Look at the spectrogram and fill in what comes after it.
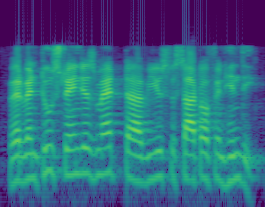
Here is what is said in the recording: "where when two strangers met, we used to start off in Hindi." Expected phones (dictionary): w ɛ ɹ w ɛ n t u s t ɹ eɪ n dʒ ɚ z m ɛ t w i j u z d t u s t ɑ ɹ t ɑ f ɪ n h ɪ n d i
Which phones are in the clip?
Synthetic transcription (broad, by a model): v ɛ ɹ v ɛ n t u s t ɹ eɪ n dʒ ɚ z m ɛ t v i j u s t u s t ɑ ɹ t ɑ f ɪ n h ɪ n d i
